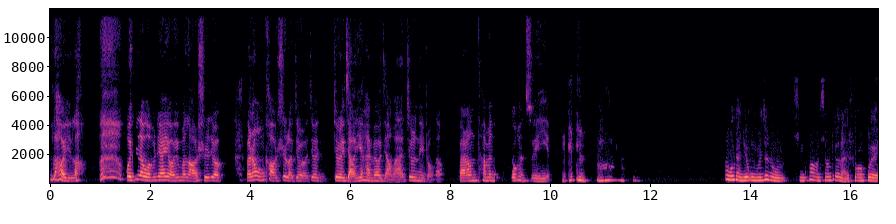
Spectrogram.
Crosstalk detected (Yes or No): No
